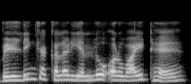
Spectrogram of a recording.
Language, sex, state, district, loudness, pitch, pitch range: Hindi, male, Arunachal Pradesh, Lower Dibang Valley, -15 LUFS, 200 Hz, 190-215 Hz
